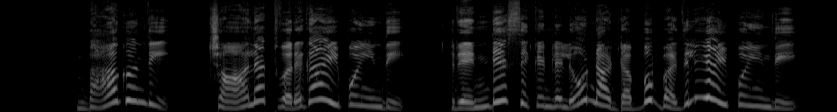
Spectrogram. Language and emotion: Telugu, surprised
